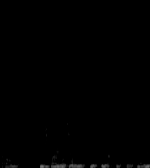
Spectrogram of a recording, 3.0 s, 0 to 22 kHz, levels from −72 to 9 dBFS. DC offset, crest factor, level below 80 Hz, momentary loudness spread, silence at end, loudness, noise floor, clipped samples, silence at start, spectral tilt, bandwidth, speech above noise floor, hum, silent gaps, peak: under 0.1%; 16 dB; under -90 dBFS; 15 LU; 0 s; -50 LUFS; -69 dBFS; under 0.1%; 0.05 s; -6 dB/octave; 7.4 kHz; 19 dB; none; none; -32 dBFS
